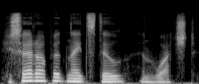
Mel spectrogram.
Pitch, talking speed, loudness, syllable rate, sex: 130 Hz, 240 wpm, -15 LUFS, 5.1 syllables/s, male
